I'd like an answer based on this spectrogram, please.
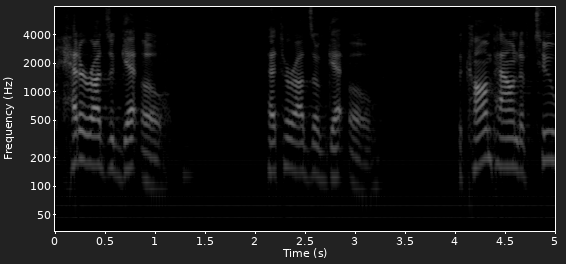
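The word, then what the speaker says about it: ἑτεροζυγέω: So this word would be pronounced heterozygeo.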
